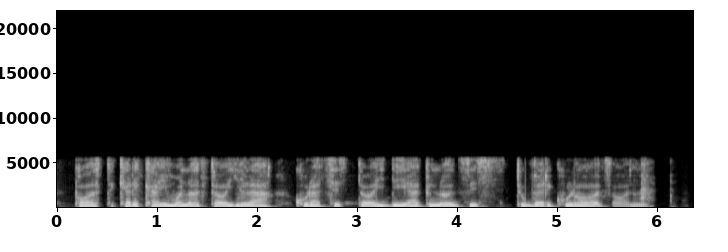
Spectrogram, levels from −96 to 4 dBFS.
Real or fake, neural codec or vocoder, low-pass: fake; codec, 16 kHz, 16 kbps, FunCodec, trained on Chinese and English, 50 frames a second; 5.4 kHz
